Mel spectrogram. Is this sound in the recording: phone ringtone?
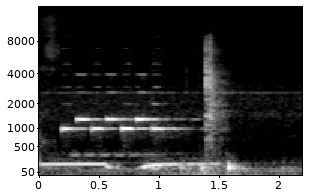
yes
